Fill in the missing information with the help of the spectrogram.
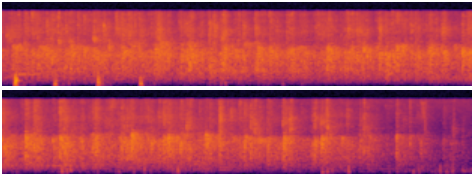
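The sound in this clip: Applause from a standing church audience welcoming a missionary pastor as guest speaker: dense, sustained clapping with a few sharper claps early on, holding steady and then fading toward the end.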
